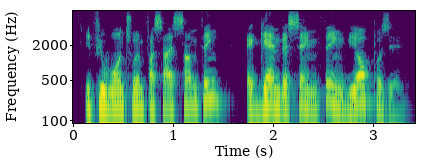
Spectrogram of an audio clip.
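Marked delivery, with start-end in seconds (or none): 0.1-1.5 quick, rushed delivery; faster. Shown as a demonstration. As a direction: speed through the phrase. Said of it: "You can go a little bit faster".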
